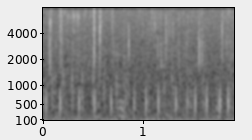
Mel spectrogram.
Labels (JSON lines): {"label": "biophony, knock croak", "recorder": "SoundTrap 300"}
